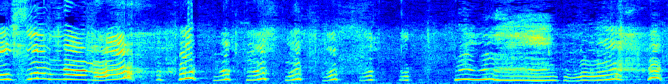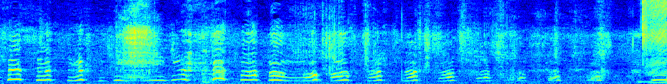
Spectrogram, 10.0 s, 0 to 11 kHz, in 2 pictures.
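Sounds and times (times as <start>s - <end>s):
woman sobbing: 0.4s - 10.0s.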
